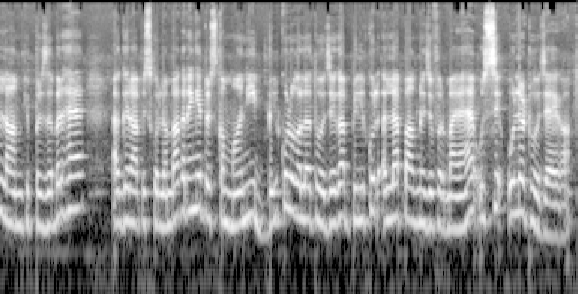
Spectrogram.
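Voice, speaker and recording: A patient woman teacher explaining recitation rules in a calm, middle-pitched voice. She slows right down to stretch each recited word carefully, then goes back to plain explanation. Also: highs cut off. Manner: patient, repeats words slowly, drawn-out recitation of verses; asks the listener rhetorical check questions. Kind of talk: tajweed lesson, explaining and slowly reciting.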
